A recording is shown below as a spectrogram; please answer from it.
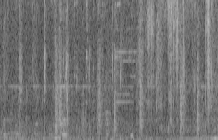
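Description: Faint, irregular clicks and mouth sounds of a man chewing roti and vegetables eaten by hand.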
